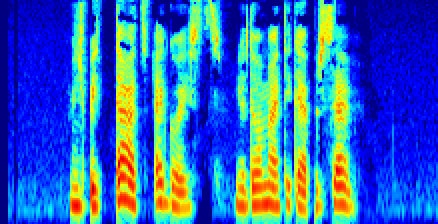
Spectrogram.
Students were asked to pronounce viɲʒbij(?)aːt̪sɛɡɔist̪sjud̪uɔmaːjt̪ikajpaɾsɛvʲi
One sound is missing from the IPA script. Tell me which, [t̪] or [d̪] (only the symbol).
t̪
